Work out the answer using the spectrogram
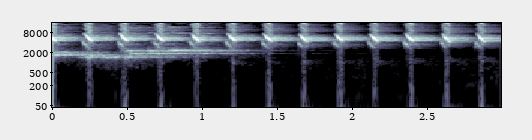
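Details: Clicking call of a female bar-winged prinia, used to lure birds: regular sharp high clicks a little over four per second, with a lower trilling voice overlapping during the first half.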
